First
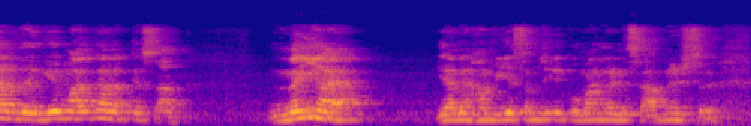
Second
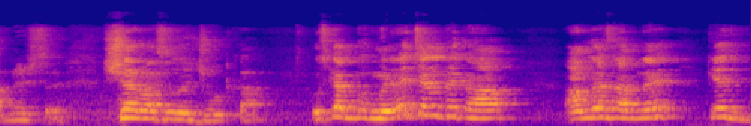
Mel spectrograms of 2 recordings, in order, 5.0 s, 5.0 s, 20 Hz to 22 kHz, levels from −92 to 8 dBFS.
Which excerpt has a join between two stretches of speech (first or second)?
second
